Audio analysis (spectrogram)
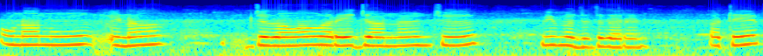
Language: Punjabi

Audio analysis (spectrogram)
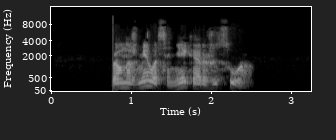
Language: Belarusian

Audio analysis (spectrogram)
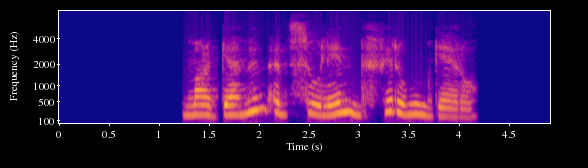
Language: Kabyle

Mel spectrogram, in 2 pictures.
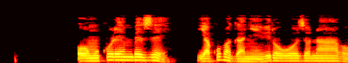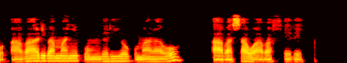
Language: Ganda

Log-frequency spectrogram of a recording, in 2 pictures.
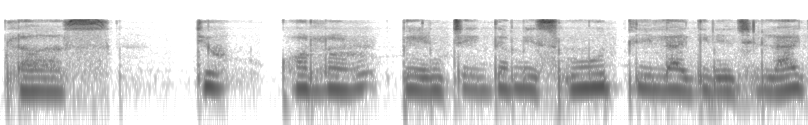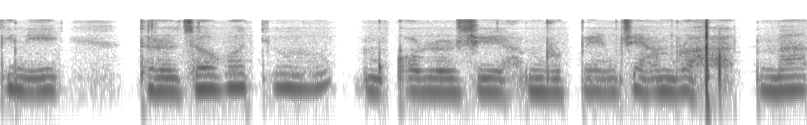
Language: Nepali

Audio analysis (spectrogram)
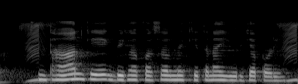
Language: Bhojpuri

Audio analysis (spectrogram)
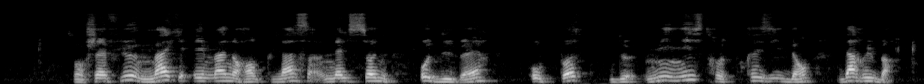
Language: French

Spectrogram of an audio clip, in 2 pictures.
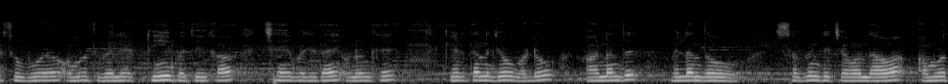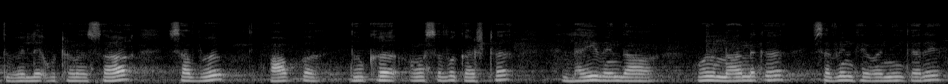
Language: Sindhi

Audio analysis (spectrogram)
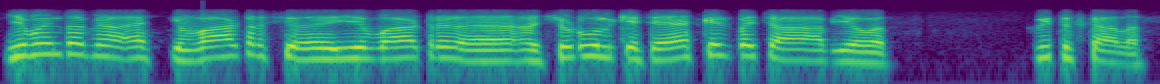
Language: Kashmiri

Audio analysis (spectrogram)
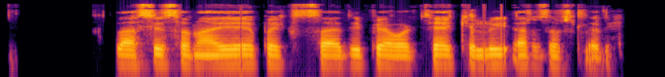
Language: Pashto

